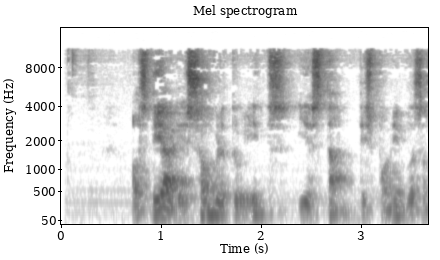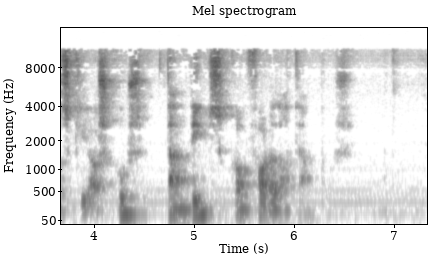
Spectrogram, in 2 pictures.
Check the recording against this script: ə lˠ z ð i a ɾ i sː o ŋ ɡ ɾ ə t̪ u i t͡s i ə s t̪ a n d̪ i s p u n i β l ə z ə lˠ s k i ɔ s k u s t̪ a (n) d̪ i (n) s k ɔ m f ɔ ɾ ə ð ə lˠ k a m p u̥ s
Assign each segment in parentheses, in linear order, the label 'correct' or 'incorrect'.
correct, correct

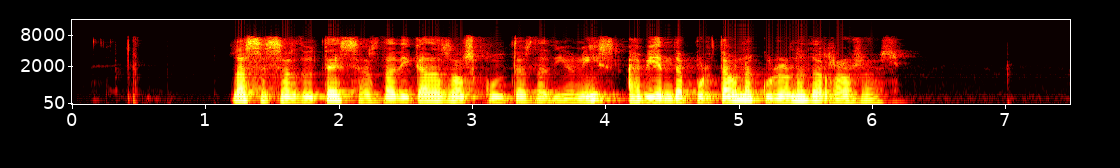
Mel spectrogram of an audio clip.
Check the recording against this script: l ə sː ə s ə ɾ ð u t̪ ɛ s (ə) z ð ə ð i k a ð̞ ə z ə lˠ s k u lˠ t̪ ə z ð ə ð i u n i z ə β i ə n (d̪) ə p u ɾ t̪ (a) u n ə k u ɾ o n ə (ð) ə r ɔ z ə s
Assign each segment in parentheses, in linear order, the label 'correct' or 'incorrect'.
correct, correct, correct, correct

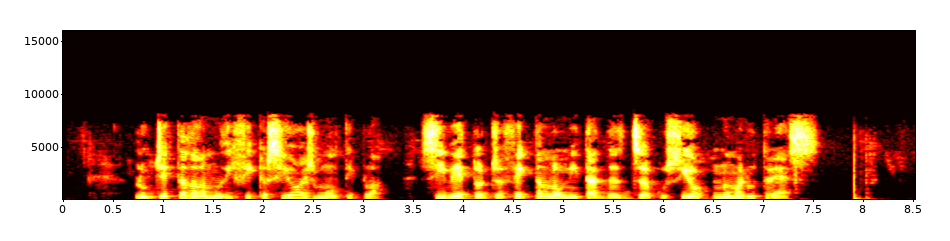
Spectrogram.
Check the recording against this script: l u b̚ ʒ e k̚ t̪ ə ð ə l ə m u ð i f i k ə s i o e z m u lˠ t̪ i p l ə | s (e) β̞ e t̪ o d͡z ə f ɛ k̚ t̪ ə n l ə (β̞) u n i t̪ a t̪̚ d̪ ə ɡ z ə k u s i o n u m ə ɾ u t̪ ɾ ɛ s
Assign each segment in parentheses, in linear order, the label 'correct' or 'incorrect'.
incorrect, incorrect

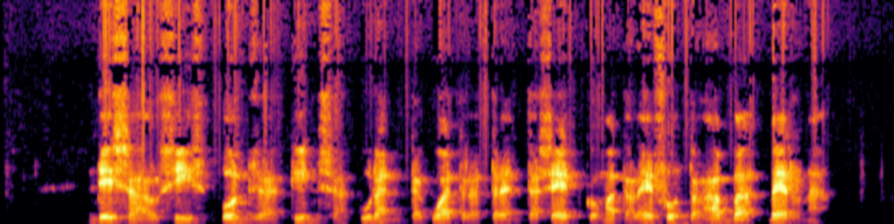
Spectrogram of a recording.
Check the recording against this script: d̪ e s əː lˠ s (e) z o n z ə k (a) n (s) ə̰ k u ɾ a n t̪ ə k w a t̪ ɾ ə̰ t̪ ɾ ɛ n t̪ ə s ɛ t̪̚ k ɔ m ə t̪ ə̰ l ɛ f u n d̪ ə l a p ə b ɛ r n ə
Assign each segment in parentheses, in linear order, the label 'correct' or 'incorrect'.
incorrect, incorrect, incorrect

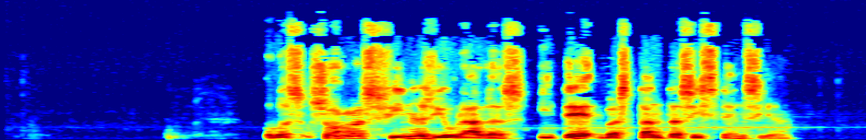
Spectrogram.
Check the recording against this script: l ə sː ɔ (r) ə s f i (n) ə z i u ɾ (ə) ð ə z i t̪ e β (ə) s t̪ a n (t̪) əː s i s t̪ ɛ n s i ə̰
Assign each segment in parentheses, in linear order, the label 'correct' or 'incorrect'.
correct, correct, incorrect, correct, correct

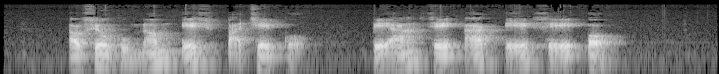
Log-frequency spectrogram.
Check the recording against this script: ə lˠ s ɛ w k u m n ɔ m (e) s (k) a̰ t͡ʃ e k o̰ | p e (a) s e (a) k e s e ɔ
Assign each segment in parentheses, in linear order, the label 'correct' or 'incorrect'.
correct, incorrect, correct, correct

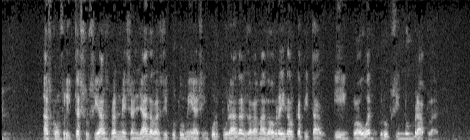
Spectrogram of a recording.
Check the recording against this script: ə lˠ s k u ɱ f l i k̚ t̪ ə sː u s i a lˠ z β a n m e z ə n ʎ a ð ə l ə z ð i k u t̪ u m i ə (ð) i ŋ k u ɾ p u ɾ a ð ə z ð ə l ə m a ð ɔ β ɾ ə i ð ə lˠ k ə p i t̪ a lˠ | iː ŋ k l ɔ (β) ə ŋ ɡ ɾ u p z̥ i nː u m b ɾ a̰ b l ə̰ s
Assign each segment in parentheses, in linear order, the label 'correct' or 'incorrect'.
incorrect, incorrect

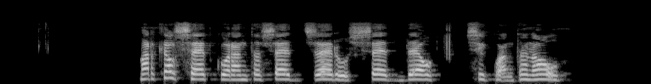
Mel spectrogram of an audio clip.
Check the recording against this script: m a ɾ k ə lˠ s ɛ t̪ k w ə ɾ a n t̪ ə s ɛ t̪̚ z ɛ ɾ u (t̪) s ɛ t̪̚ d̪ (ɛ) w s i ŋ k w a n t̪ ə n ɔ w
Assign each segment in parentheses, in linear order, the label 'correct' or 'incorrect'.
incorrect, correct

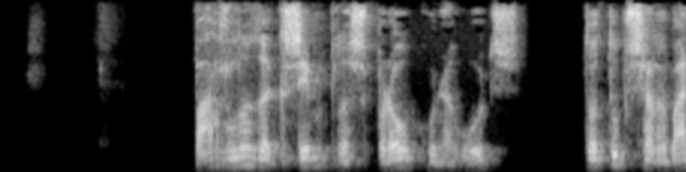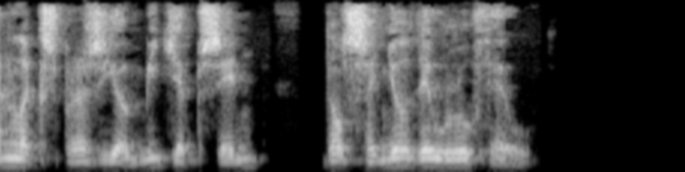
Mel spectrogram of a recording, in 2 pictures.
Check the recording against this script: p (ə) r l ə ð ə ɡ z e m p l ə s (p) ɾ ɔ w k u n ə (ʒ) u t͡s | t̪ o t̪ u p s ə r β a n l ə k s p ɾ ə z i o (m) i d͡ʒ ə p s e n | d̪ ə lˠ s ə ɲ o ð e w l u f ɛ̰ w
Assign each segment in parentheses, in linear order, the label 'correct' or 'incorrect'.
incorrect, correct, incorrect, correct

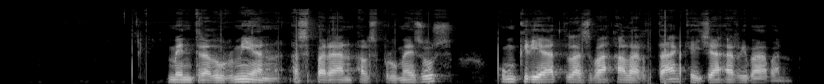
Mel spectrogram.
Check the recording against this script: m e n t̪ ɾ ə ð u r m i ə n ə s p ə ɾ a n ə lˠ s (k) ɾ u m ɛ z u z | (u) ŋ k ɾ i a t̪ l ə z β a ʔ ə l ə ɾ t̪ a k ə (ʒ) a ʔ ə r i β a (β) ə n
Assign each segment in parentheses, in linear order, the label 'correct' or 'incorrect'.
incorrect, correct, correct, correct

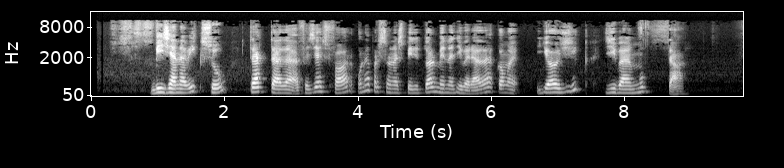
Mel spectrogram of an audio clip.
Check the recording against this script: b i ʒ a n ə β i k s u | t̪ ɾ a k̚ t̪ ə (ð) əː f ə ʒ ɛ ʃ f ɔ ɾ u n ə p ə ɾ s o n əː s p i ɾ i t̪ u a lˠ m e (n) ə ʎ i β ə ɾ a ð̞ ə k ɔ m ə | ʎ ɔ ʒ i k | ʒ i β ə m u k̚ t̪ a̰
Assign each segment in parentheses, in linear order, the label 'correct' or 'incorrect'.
correct, correct

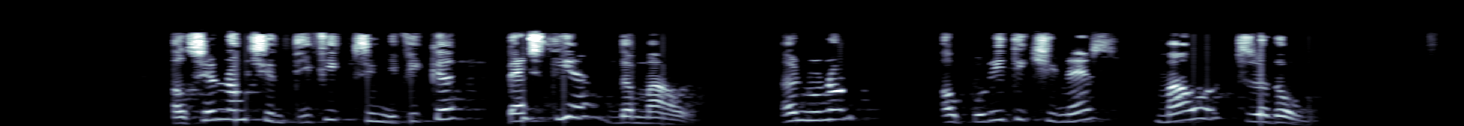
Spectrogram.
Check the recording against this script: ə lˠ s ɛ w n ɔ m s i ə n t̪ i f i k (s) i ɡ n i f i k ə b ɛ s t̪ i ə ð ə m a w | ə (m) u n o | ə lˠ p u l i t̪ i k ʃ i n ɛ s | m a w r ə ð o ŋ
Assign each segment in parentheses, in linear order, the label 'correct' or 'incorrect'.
correct, incorrect

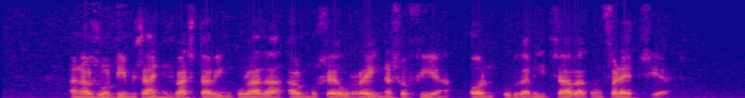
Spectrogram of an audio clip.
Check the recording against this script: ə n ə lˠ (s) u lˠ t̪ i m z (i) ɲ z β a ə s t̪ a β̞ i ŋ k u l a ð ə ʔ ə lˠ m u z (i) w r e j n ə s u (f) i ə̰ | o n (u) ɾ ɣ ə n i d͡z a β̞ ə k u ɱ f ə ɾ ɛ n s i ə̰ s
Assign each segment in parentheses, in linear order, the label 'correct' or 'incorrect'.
incorrect, incorrect, incorrect, correct, correct

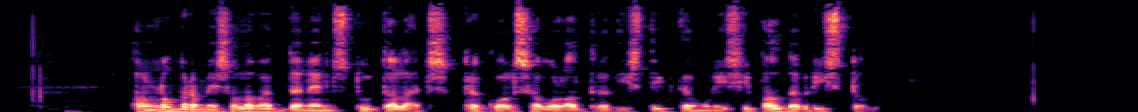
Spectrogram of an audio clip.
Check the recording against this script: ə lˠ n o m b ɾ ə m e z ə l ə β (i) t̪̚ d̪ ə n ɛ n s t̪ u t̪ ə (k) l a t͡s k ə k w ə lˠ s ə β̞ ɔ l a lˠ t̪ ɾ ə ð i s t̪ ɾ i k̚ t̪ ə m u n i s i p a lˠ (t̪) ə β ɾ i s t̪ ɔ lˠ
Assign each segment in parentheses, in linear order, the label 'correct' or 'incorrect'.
incorrect, incorrect, incorrect

